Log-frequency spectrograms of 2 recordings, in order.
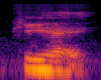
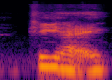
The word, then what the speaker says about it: Kihei: Kihei, like lay. Kihei.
